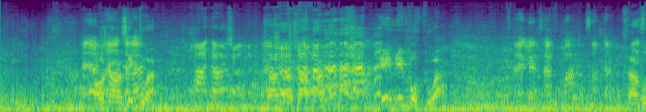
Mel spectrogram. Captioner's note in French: rires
